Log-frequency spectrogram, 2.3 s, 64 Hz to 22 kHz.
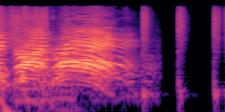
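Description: A group of people shouting "1-800 TruckWreck!" together in unison, loud, breaking off about a second and a half in.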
